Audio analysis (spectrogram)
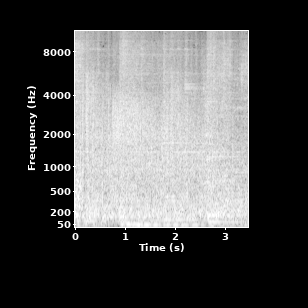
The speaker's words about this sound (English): God, they're setting off bombs.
